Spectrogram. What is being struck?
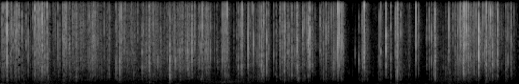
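Metallic foil pom poms.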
